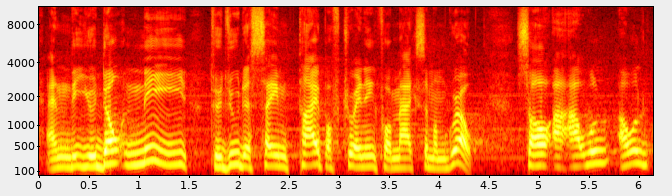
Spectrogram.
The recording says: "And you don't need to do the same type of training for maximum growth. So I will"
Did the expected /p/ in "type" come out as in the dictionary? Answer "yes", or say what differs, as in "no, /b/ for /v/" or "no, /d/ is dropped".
yes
